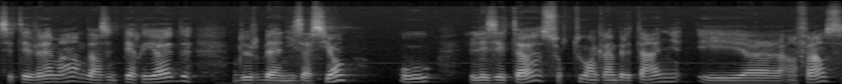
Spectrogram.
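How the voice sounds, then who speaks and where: A man with a non-native accent speaks in a fairly high voice with lively intonation. His pace is very slow. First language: not French; French is his third language (speaking French). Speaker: researcher and symposium speaker. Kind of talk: conference talk. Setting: symposium with audience. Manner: halting, with hesitations.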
